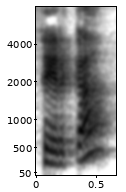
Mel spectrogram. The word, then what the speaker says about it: cerca: Second one was cerca. Cerca had the th, the soft one, the th at the start with the th and ca at the end.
